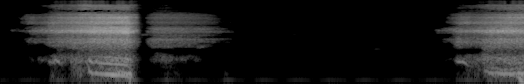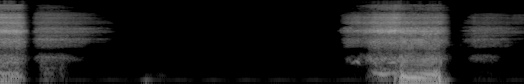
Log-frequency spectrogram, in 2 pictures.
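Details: Snoring in a sleeping pit bull dog, audio only: slow, harsh snores, each followed by a softer out-breath, about ten breaths a minute, with silence between.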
